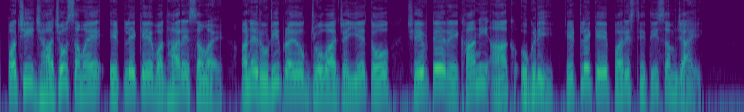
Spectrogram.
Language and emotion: Gujarati, neutral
